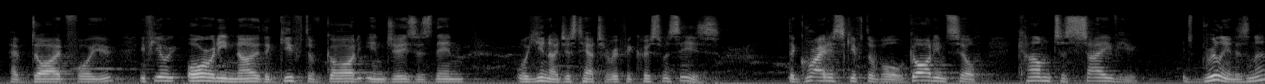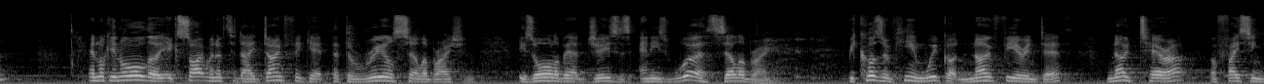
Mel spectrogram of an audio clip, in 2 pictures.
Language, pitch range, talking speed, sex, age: English, 120-155 Hz, 175 wpm, male, 40-59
